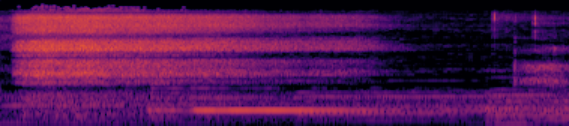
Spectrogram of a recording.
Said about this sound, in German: Und löst das Bandha, atme links aus.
